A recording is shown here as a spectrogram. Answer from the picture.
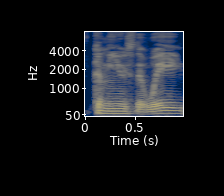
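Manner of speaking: normal talking voice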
